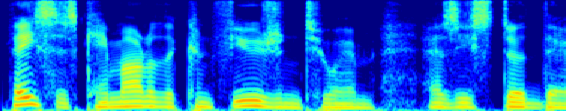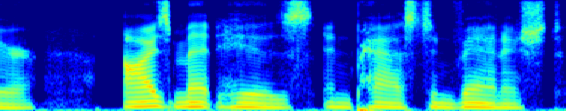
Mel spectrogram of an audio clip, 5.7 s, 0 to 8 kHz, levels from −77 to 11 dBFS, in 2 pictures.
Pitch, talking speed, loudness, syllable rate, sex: 115 Hz, 200 wpm, -20 LUFS, 5.3 syllables/s, male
